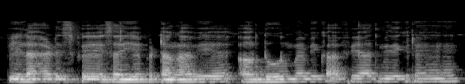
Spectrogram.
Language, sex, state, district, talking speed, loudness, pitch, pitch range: Hindi, male, Uttar Pradesh, Lalitpur, 195 wpm, -16 LUFS, 125 Hz, 120-130 Hz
